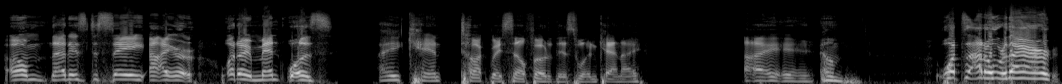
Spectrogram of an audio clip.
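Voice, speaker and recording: High-pitched lovesick male cartoon villain played by a man. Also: expressive, slow, sharp tone, no echo, full character voice. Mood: flustered. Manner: awkward, stammering when caught out. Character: lovesick, hot-tempered male mutant villain, awkward kidnapper. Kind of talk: abridged cartoon parody dub.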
